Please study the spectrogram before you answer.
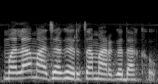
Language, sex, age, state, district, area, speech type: Marathi, female, 18-30, Maharashtra, Pune, rural, read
